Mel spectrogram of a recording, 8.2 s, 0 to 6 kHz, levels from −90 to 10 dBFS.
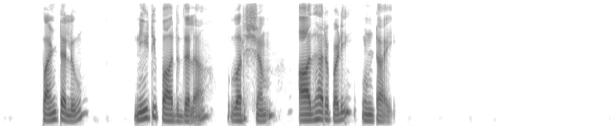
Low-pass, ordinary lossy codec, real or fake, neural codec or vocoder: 5.4 kHz; none; real; none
